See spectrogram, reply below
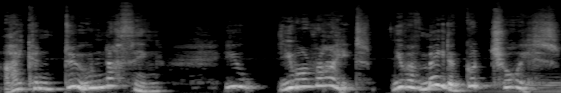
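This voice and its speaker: A man's voice: very high voice, big pitch swings, slow, mellow, voice pushed up, full character voice. A man voicing a heartbroken married woman in an audiobook, tearful, faint and unsteady but trying to stay dignified. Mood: tearful, resigned.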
